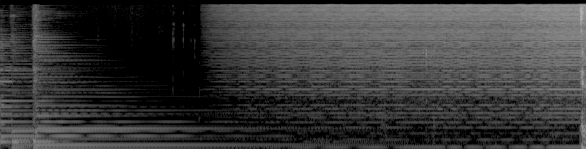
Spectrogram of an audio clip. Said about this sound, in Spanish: sonido amenazante del atrapamoscas es hipnótico. Algunas compañeras sucumben a este eléctrico y terrible canto de sirenas.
